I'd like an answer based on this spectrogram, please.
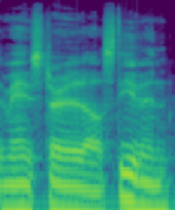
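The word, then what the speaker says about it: Stephen: And joining me, of course, the man who started it all, Steven, but it's spelled PH and E, but we call him Steve.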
